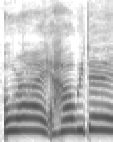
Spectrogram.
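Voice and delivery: high, stretched MC call to the crowd; MC crowd greeting. Retold or imitated. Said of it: "You, um, do, like".

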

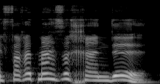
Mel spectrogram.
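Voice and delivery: slow, high coaxing repeat of فقط محض خنده; slow pleading. A narrator's reading.

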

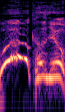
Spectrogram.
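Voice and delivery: high, loud whooping shout; hyped cheer. Retold or imitated. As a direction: whoop like a wasted superfan.

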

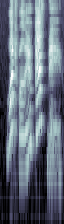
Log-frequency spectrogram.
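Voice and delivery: high squeaky little goblin voice; gravelly sly hobgoblin. Acted. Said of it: "said the hobgoblin".

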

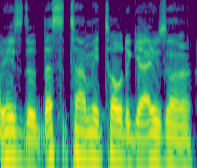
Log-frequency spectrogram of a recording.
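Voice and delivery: normal talking voice

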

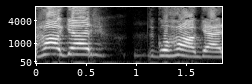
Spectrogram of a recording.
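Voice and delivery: loud, high shouted directions; shouting. Retold or imitated. Girlfriend yelling directions to boyfriend far away, retold shout. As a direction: yell it to someone far ahead. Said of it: "jag får typ skrika så här".

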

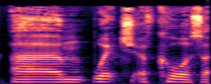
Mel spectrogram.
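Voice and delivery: normal talking voice

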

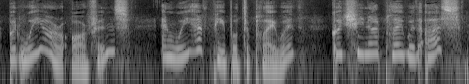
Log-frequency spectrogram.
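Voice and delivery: put-on high, earnest little girl pleading. Orphan Mimosa asking the nun if the princess can play, high childlike. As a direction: lift into a small child's eager plea.

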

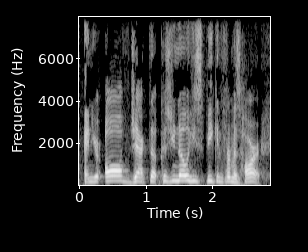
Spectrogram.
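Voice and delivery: normal talking voice

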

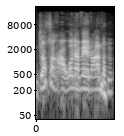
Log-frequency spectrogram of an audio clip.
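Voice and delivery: high-pitched, hammed-up reproach; mock-scolding Reverend Mother. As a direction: act out an appalled elder scolding Jessica. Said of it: "she's like".

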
